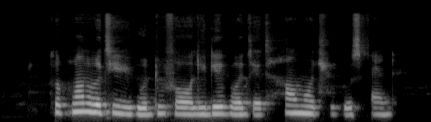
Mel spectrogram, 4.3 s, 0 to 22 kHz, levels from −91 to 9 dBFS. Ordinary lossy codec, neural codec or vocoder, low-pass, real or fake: none; codec, 32 kHz, 1.9 kbps, SNAC; 14.4 kHz; fake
